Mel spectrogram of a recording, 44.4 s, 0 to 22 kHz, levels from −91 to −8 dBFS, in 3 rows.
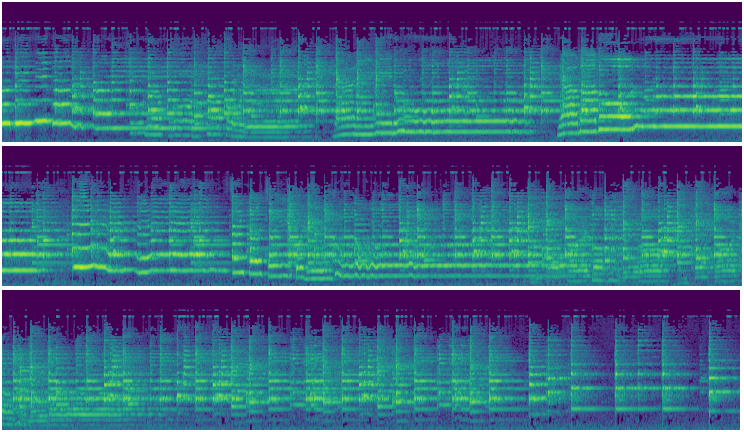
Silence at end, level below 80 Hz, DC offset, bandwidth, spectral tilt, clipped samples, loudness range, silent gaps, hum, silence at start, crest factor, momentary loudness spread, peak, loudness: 0 s; -62 dBFS; under 0.1%; 12.5 kHz; -2 dB/octave; under 0.1%; 6 LU; none; none; 0 s; 16 dB; 8 LU; -10 dBFS; -26 LUFS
